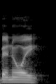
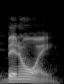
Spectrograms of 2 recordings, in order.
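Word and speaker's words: Benoît: to his ATP page I invite you to listen to the way he pronounces his name I'm hearing it as binoy I don't hear a Benoit I don't hear a Benoit at least not in an exaggerated way but yeah Benoit a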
